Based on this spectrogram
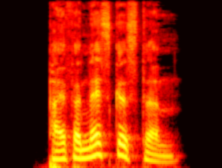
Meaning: strong dative masculine/neuter singular superlative degree of pythonesk
- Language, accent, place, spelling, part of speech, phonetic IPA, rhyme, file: German, Germany, Berlin, pythoneskestem, adjective, [paɪ̯θəˈnɛskəstəm], -ɛskəstəm, De-pythoneskestem.ogg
